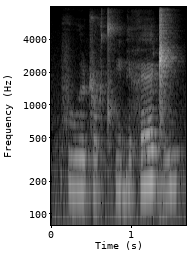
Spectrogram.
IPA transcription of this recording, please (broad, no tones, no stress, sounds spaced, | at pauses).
f uː y̯ ʈ͡ʂ o x tʰ i bʲ a h ɛː ɡ͡ǁ ɯ i̯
